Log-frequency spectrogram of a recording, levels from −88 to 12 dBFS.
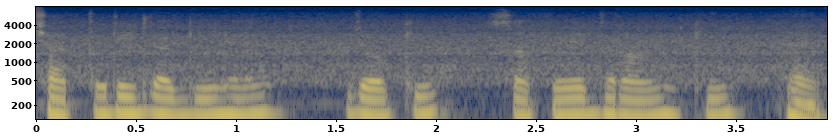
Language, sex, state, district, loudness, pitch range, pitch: Hindi, male, Chhattisgarh, Raipur, -17 LUFS, 125-135 Hz, 130 Hz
